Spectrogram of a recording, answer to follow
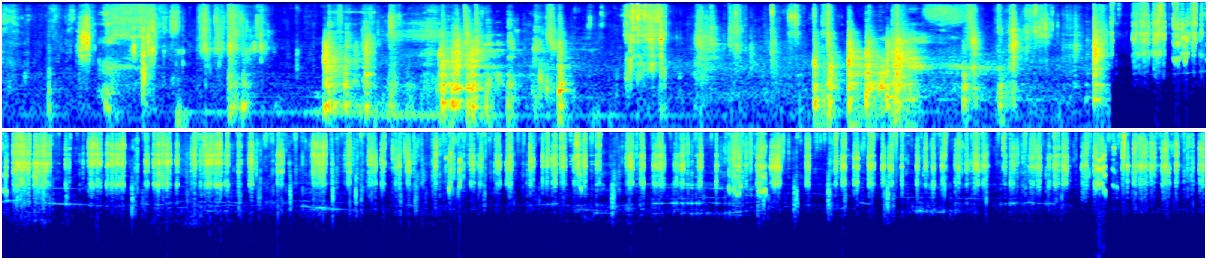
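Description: Quartz and amethyst crystal plates knocking, scraping and clinking against one another and against the inside of a steel drum as they are packed in by hand. The first half holds heavier irregular clunks and scrapes; from about halfway the sound turns to a long run of light, quick clinks.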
